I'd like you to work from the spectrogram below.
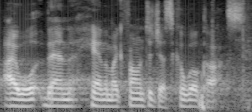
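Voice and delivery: ordinary talk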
